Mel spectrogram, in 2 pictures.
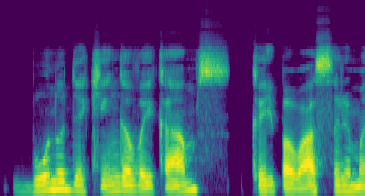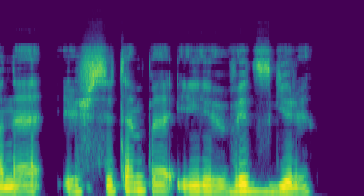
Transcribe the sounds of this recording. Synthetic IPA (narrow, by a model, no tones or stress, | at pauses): buːnʊd̪ʲekʲɪŋɡɐʋɐɪkʰɑms | kɐɪpɐʋɑːsɐɾʲɪmɐnʲɛ | ɪʃʲsʲɪt̪ʲɛmʲpʲɛʔiːʋʲɪd̪zʲɡʲɪɾʲi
